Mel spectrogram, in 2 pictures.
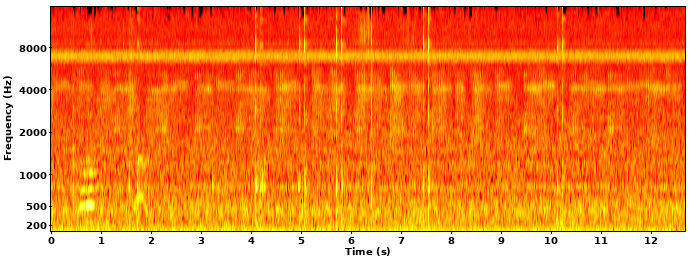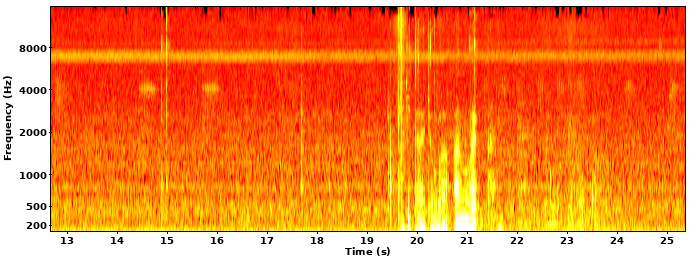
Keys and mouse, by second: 21.2 u, 25.1 right click.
